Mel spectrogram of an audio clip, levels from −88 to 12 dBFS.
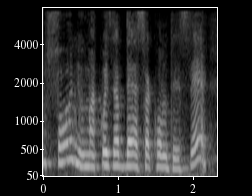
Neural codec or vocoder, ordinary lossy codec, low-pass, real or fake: codec, 16 kHz, 1.1 kbps, Voila-Tokenizer; none; none; fake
